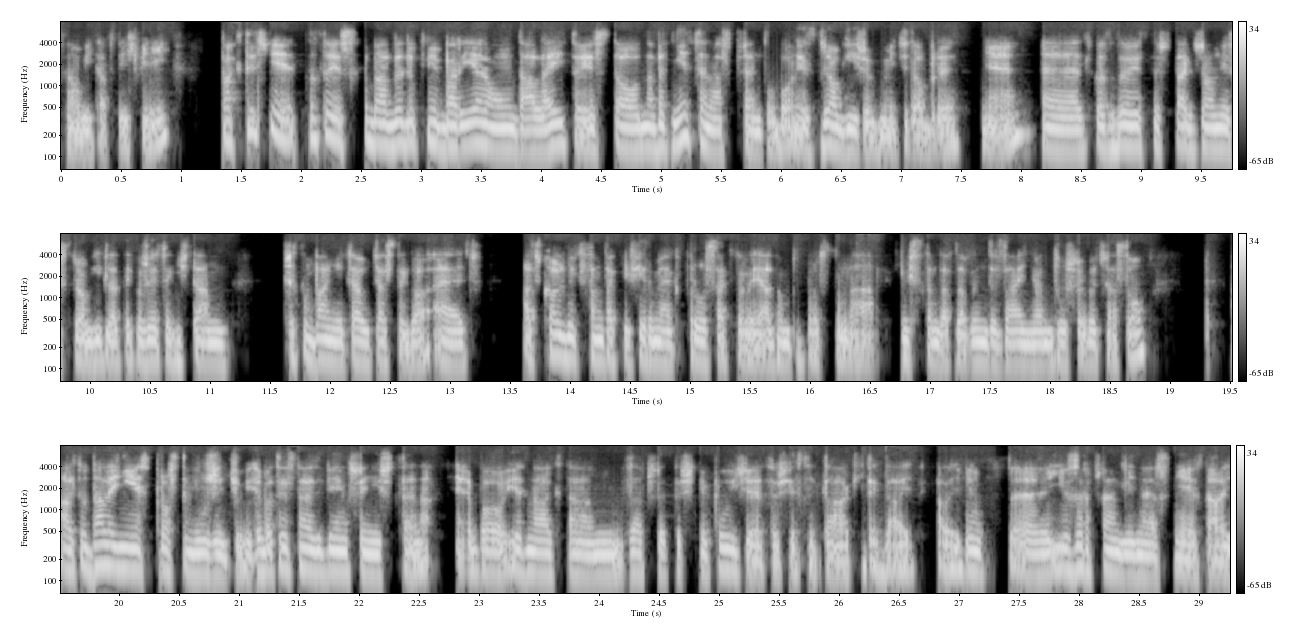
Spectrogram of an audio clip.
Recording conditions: video call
